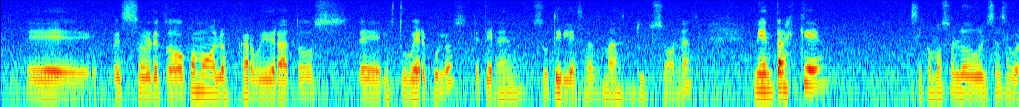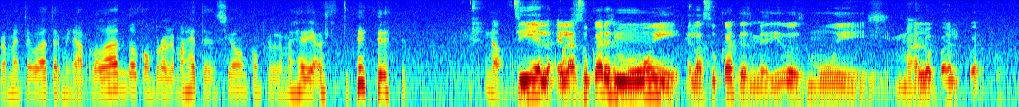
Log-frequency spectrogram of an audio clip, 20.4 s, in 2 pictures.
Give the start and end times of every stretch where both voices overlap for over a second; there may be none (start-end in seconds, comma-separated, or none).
none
